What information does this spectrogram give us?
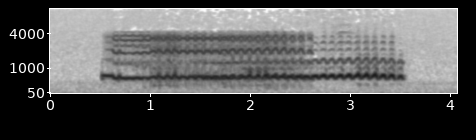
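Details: Tawny owl calling on 11 January 2026: one long, steady quavering note lasting about three seconds, its wavering growing stronger toward the end, then silence.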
